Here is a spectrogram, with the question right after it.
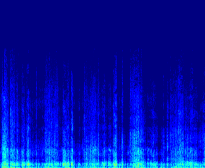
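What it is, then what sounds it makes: Leather glasses case being scratched. Fingernails scratch quickly over the pebbled surface of a small, hollow brown leather glasses case held in the hands. The result is a steady, dense scratching rasp with a midrange hollow tone and brief, uneven bursts of texture throughout.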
